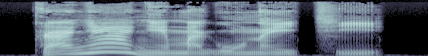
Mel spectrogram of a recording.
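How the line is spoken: Muffled, false voice, cat. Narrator (Russian): Задушенным и фальшивым голосом отозвался из-под кровати кот

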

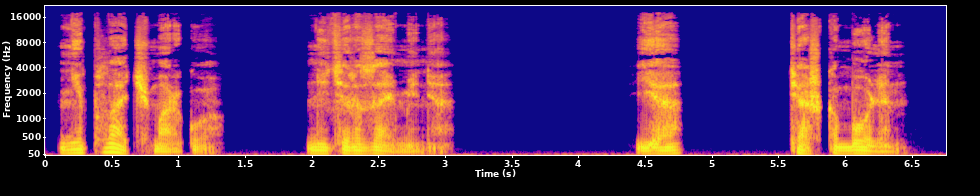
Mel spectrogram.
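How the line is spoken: Muffled, hollow voice. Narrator (Russian): глухо сказал

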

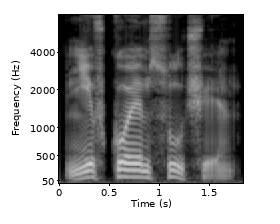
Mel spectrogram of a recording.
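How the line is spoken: Plain. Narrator (Russian): ответил Воланд

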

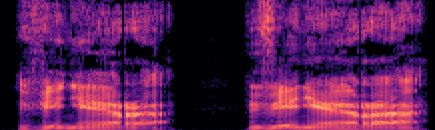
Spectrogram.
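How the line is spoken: Triumphant shout. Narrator (Russian): победно прокричала Наташа

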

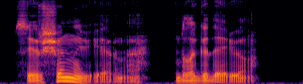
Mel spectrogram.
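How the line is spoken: Slow heavy bass. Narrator (Russian): медленно говорил маг тяжелым басом

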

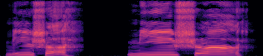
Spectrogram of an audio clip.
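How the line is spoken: Moaning call for help. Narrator (Russian): Пытался позвать на помощь Берлиоза, дважды простонал

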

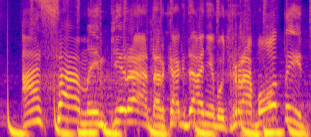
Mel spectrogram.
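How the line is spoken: Triumphant yell. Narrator (Russian): торжествующе заорал Крокет

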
